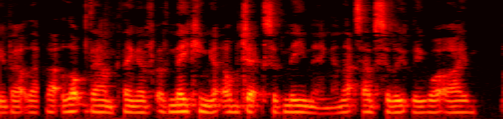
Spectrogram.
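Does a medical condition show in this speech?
No.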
